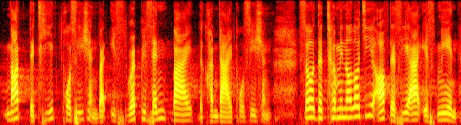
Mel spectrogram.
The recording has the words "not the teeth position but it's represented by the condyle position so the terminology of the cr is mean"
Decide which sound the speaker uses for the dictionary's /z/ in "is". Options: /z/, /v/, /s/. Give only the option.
/s/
